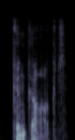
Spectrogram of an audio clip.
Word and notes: concoct: British English

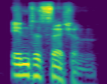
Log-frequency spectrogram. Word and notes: intercession: British English

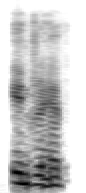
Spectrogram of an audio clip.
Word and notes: inwreathe: Indian

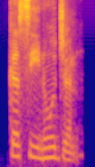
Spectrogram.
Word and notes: caseinogen: Indian

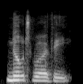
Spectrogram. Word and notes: Noteworthy: Indian

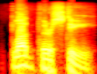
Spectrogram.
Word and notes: bloodthirsty: American English

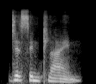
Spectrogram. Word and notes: disincline: Indian

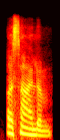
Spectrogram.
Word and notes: asylum: Indian

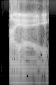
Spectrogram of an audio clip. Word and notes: IA: British English

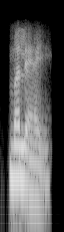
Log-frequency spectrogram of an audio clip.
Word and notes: mallei: Indian

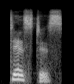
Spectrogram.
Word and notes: testis: Indian

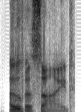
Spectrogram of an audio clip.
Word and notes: overside: British English

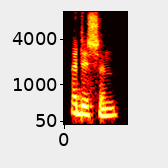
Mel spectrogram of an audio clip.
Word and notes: addition: Indian

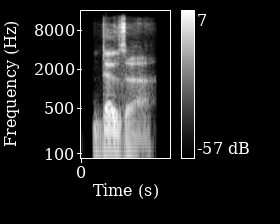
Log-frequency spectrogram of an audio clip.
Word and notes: dozer: British English

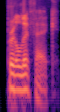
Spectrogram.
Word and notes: prolific: American English

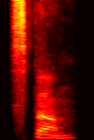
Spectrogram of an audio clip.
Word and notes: sperm: Indian

